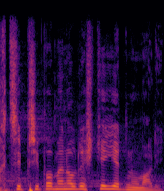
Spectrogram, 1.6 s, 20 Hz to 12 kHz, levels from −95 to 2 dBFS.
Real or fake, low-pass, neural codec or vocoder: real; 10.8 kHz; none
